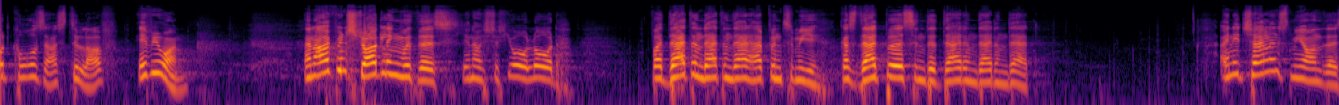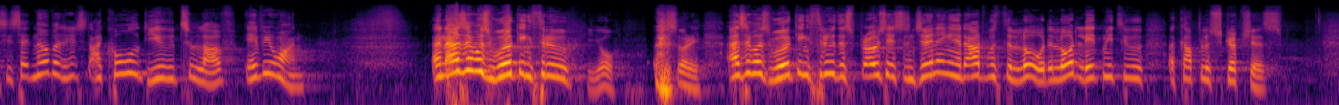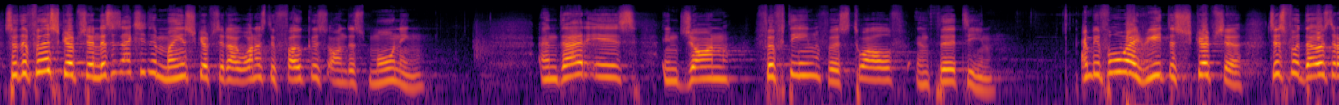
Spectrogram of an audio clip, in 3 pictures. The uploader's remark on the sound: Joshua Generation Church Wellington AM congregation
